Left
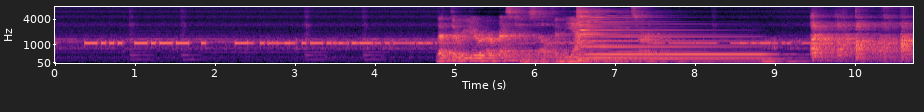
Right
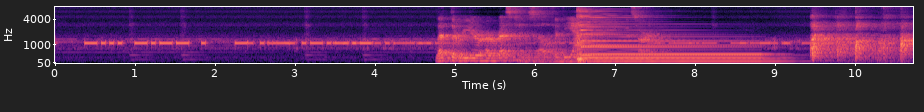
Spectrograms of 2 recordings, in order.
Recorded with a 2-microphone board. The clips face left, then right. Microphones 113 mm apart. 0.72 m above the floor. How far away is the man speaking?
About 2.0 m.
